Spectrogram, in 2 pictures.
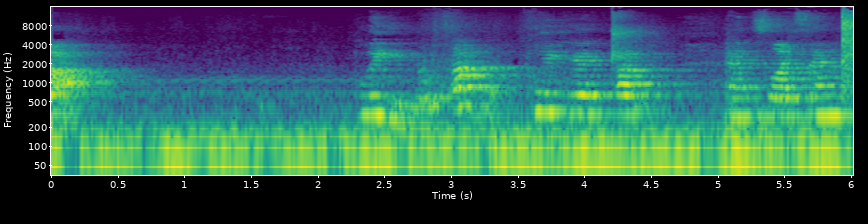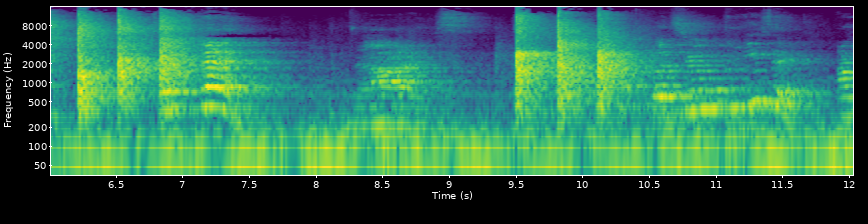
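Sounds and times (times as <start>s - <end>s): people clapping: 5.9s - 7.0s, 9.4s - 10.5s.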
